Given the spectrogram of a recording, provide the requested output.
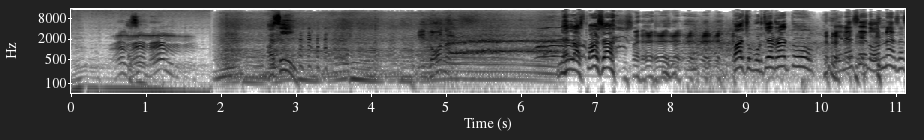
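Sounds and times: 
voice imitating a car engine revving in a street drag race: 0.0 - 3.8
laughter: 0.6 - 1.6, 2.8 - 3.6, 6.5 - 11.1
speech: 2.6 - 3.8, 4.7 - 5.4, 6.5 - 11.1.

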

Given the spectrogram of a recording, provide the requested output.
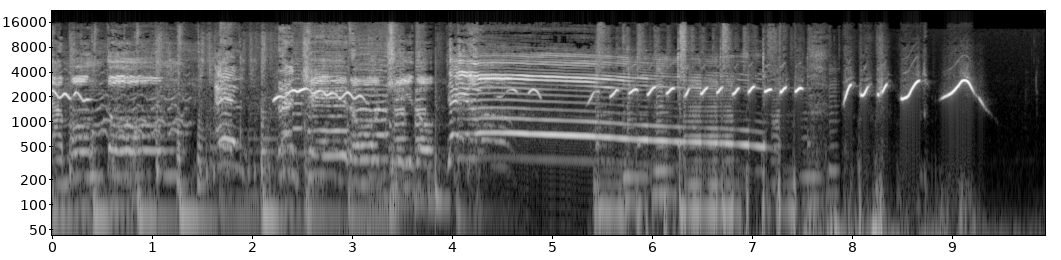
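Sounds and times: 
person whistling: 0.0 - 0.8, 2.1 - 3.6, 4.8 - 9.5
laughter: 0.0 - 3.6, 5.4 - 7.8
lively music: 0.0 - 8.2
speech: 0.1 - 4.5.

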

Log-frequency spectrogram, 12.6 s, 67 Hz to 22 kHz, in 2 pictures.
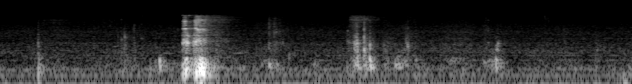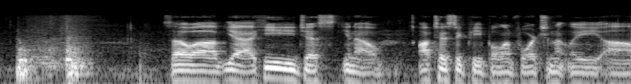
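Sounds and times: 
man clearing his throat: 1.8 - 2.3
speech: 8.0 - 12.6.

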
